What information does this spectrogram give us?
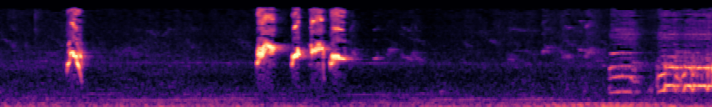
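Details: Red-whiskered bulbul gives a single whistled note, then a phrase of four rapid chirpy whistles, before a rooster's harsh crow rises loudly at the end.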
